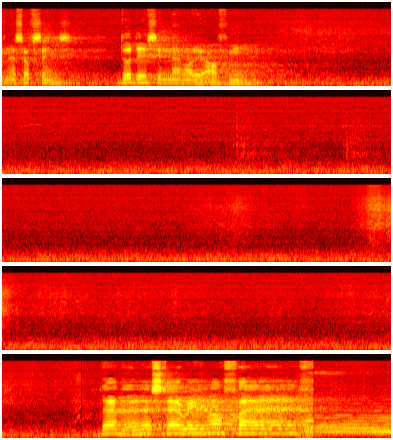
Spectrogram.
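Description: A man chants into a microphone in an echoing hall.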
